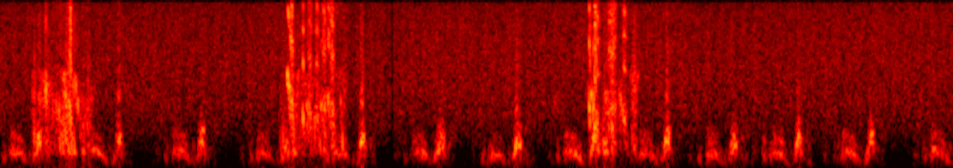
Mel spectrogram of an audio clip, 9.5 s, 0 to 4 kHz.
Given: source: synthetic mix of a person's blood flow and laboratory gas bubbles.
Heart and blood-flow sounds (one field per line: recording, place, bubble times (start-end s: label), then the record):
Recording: Doppler ultrasound of blood flow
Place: precordium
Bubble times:
0.30-0.95 s: bubbles
2.78-3.47 s: bubbles
5.85-6.40 s: bubbles
From the record:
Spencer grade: 2 (many but less than half of the cardiac periods contain bubble signals, singularly or in groups)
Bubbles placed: anywhere in the cardiac cycle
